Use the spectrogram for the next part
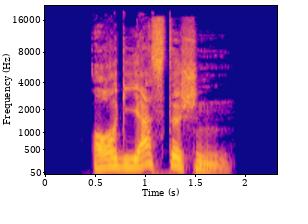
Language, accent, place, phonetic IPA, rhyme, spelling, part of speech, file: German, Germany, Berlin, [ɔʁˈɡi̯astɪʃn̩], -astɪʃn̩, orgiastischen, adjective, De-orgiastischen.ogg
- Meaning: inflection of orgiastisch: 1. strong genitive masculine/neuter singular 2. weak/mixed genitive/dative all-gender singular 3. strong/weak/mixed accusative masculine singular 4. strong dative plural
